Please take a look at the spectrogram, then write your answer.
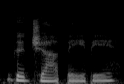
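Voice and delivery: usual speaking voice

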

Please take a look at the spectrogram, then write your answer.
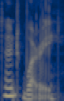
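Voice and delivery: plain reading voice

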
